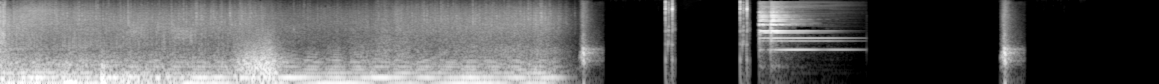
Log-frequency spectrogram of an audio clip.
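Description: Loud, deep outro music with a swelling sweep about four seconds in, cutting off after about eight and a half seconds. Then come the sound effects of a subscribe-button animation: a few short mouse clicks, then a bell-like ding that rings and fades over about a second, and one more short click near the end.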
